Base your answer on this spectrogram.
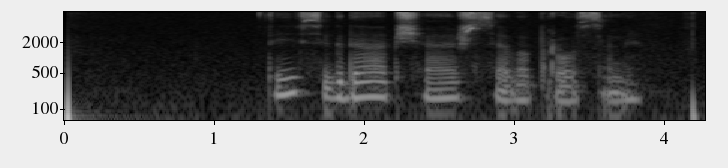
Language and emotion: Russian, sad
